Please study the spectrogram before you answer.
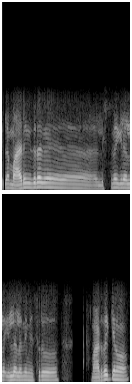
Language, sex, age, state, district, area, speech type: Kannada, male, 18-30, Karnataka, Bidar, urban, conversation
